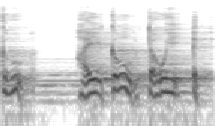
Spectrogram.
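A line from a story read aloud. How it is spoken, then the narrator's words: Weak, dying cry. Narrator (Vietnamese): tiếng kêu cứu của người đàn ông kia bằng chất giọng rất yếu, giống như sắp chết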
